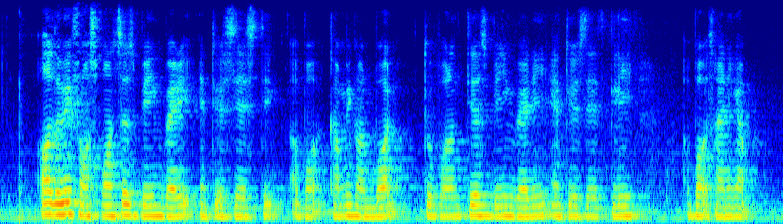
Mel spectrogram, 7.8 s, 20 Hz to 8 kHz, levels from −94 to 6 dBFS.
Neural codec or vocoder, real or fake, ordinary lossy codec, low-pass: none; real; Opus, 24 kbps; 7.2 kHz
